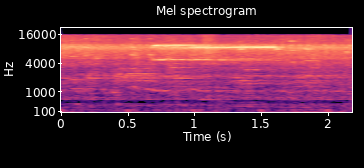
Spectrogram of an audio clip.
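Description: High, thin metallic squeal from a spinning children's fairground jet ride, starting about two-thirds of a second in and stopping past a second and a half, over fairground music with a steady thumping beat.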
